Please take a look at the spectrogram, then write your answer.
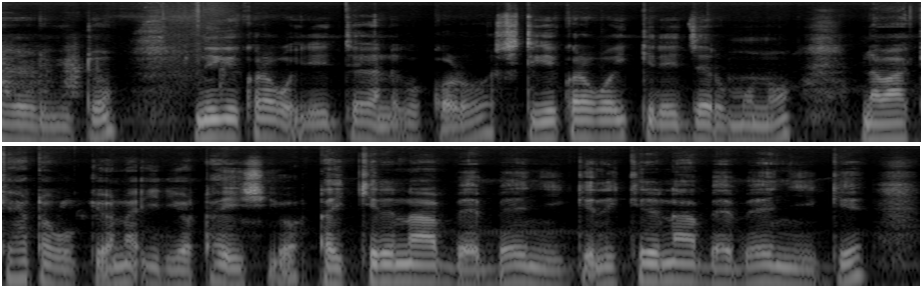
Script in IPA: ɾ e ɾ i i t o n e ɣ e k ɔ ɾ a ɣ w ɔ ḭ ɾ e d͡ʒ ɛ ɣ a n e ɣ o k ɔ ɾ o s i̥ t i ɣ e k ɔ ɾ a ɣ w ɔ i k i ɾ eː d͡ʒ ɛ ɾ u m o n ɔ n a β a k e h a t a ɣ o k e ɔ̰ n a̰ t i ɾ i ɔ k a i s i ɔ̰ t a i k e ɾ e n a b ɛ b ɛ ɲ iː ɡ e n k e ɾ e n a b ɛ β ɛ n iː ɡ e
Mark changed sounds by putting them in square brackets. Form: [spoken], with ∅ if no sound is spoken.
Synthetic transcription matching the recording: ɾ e ɾ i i t o n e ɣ e k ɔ ɾ a ɣ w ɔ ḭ ɾ e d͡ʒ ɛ ɣ a n e ɣ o k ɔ ɾ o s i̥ t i ɣ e k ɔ ɾ a ɣ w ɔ i k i ɾ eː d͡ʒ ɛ ɾ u m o n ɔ n a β a k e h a t a ɣ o k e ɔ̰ n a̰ [ʔ] i ɾ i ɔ [t] a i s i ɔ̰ t a i k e ɾ e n a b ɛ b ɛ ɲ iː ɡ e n k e ɾ e n a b ɛ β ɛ [ɲ] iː ɡ e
